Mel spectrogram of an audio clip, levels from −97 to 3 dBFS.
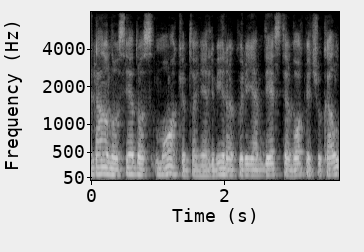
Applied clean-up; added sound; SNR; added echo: neural mask model DeepFilterNet 3.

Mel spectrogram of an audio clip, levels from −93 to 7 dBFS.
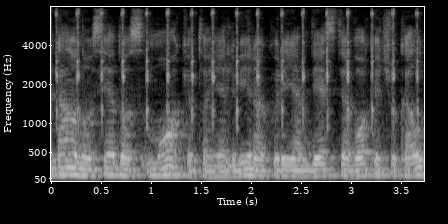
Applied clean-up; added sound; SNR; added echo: none; Tick-tock; 15 dB; reverberation time 0.4 s.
